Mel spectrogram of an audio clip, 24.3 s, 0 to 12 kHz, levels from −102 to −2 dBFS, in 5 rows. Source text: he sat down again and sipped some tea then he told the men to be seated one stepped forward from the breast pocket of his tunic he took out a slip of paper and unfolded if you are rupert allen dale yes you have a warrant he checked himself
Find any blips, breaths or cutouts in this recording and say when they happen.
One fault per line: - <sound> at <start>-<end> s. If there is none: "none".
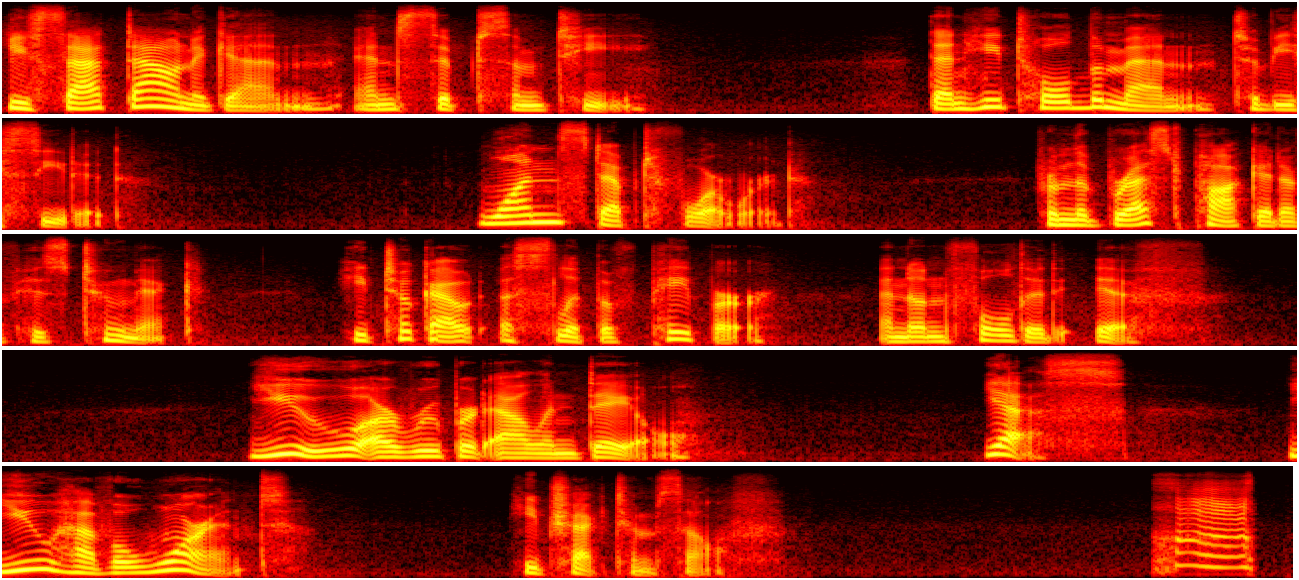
- breath at 23.7-24.1 s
